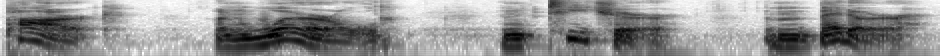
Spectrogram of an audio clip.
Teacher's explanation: in American English, the R is always pronounced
